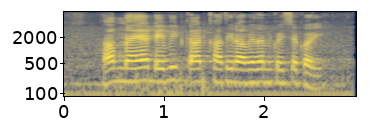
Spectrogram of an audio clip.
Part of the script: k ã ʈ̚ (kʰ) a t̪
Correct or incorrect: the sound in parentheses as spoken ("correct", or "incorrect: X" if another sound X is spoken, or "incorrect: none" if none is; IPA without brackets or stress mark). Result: correct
